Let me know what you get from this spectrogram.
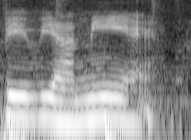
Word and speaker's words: Vivianie: Bueno, pues en Facebook me pueden encontrar como Viviani Díaz Arroyo, ese es mi nombre entero, y en Instagram es Viviani Arroyo, paréntesis, el Viviani se escribe Vivian y E al final, Vivianie, para que lo puedan encontrar más fácil.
